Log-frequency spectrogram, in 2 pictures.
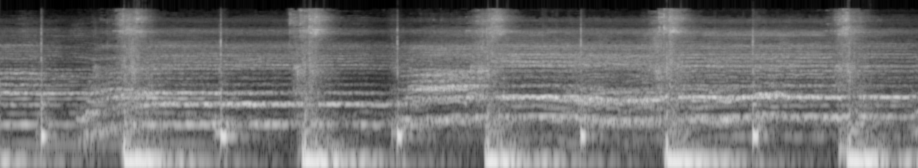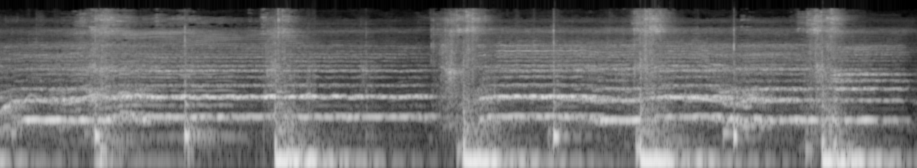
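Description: Ethiopian Orthodox church choir singing a hymn together in long held notes, over a slow, steady drum beat about every two seconds.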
